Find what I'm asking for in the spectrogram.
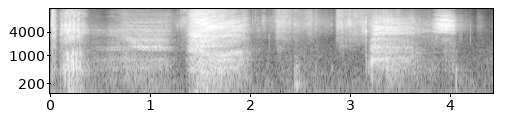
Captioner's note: sobs then exhales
